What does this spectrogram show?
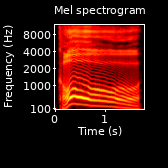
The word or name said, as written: ke4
